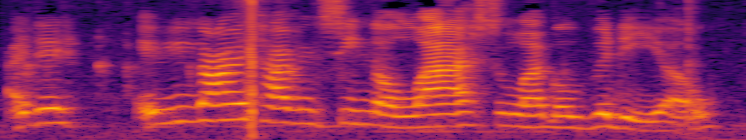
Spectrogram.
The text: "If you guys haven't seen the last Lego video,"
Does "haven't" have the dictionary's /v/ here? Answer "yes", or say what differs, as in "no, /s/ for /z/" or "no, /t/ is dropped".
yes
